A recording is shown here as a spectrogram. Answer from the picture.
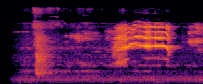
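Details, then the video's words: Lesser sulphur-crested cockatoo chick begging: a brief broadband rasp, then a harsh, wavering, high squeal lasting under a second, with a short squawk at the end over a faint low hum. "Anakan kakatua lesser pipi kuning"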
